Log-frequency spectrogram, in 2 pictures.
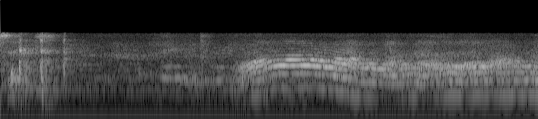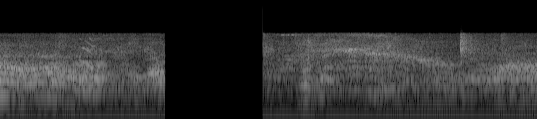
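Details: Angry Burmese cat at the vet giving a loud, sustained yowl that swoops up and down in pitch for several seconds, then quieter moaning after a short gap, with faint voices and handling noises.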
